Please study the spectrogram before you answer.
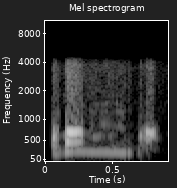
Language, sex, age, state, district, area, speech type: Tamil, female, 18-30, Tamil Nadu, Dharmapuri, rural, conversation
